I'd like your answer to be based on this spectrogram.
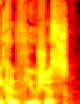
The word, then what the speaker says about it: Confucius: Con- how do you pronounce that in English? – I say Confucius.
